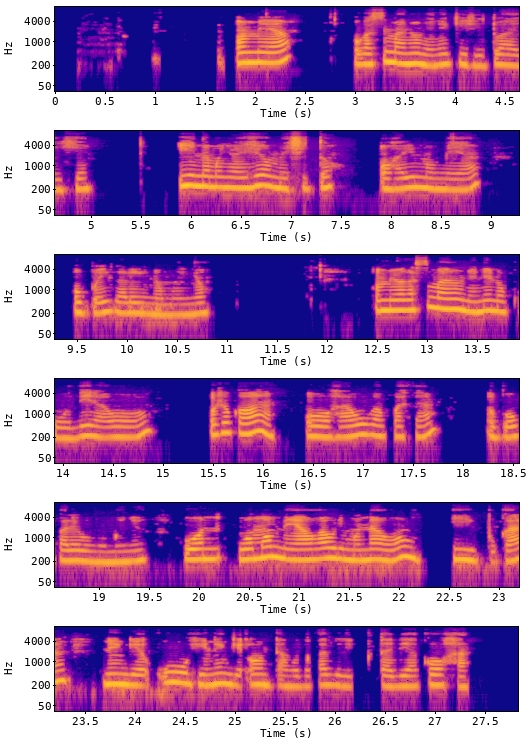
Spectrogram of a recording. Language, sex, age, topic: Oshiwambo, male, 25-35, agriculture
